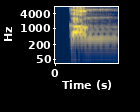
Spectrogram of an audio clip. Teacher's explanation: অনস্বরটা উঙের মতো শোনাবে, ক বর্গের যে অনুনাসিক উঙ, সেই উঙের মতো শোনাবে, কারণ পরবর্তীতে আবার ক দিয়ে শব্দ শুরু হচ্ছে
